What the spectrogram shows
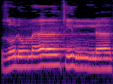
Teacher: ظا کو موٹا کر کے پڑھنا ہے، میم کو مرکھڑا زبر ہے، 1 سیکنڈ کھینچیں گے میم کو۔ ظلمات اللہ، تنوین کے بعد حروف یرملون میں سے لام ہے، ادغام کریں گے بغیر غنہ کے ساتھ۔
